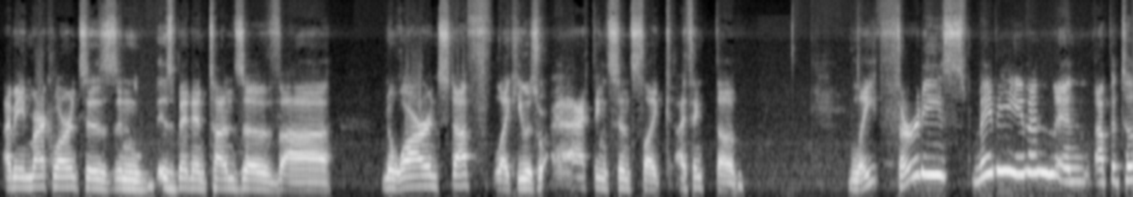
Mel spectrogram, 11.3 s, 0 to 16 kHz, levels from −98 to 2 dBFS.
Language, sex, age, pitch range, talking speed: English, male, 40-59, 120-155 Hz, 155 wpm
